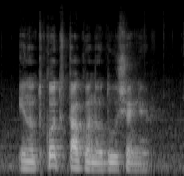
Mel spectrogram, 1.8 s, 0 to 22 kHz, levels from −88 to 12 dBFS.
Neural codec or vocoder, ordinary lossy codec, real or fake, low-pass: none; none; real; 19.8 kHz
